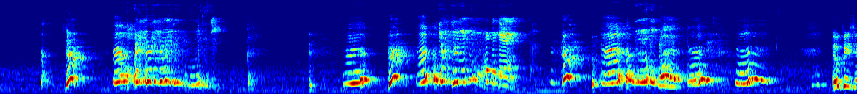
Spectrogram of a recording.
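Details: Baby laughing in bursts, broken by short, sudden catches of breath; hiccups interrupting laughter.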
